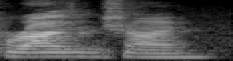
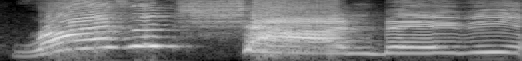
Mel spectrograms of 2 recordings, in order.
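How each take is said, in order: First: Lower, matter-of-fact "Rise and shine"; blunt tough-love reply; deadpan retort. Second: Loud, slow, high crowing call; booming sing-song wake-up; rooster wake-up call. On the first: Retold or imitated. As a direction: toss it back dryly. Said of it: "we're like". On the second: Acted. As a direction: belt it like a rooster at dawn.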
